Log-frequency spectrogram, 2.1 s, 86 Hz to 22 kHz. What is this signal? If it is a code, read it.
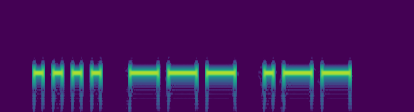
Morse code, heard as a keyed tone, about 25 wpm, 600 Hz. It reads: HOW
